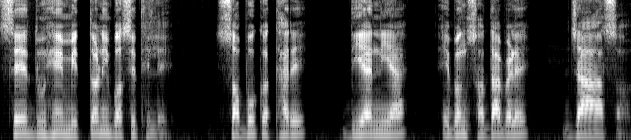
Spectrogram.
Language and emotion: Odia, neutral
